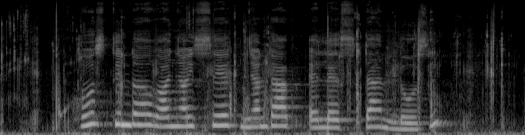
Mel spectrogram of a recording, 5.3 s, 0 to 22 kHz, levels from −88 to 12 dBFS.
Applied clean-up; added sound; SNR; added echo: none; Chewing, mastication; 13 dB; none.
